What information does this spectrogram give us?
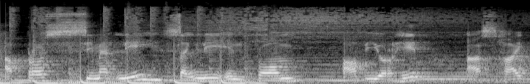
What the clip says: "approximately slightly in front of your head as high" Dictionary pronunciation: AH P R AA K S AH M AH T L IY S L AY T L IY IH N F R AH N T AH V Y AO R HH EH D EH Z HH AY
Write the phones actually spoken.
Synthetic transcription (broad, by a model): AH P R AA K S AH M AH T L IY S L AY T L IY IH N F AO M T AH F Y AO R HH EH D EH S HH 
